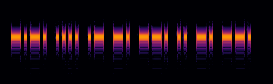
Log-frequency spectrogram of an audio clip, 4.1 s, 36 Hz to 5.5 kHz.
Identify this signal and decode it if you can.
Morse code, heard as a keyed tone, about 25 wpm, 600 Hz. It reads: CHANGING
